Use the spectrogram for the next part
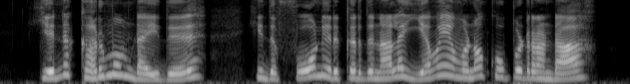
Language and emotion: Tamil, disgusted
